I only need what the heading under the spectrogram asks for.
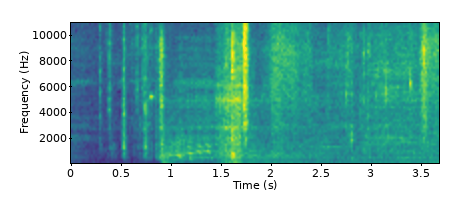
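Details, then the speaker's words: Dump truck converted from throttle body injection to a carburetor, with an electric fuel pump, cold start at about 44–50°F after one pump of the throttle: a few quick cranks, then it catches in under a second and settles to a steady, even run. "This turns over a little bit. She's running."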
